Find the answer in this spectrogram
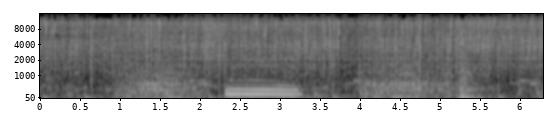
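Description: A tortilla-wrapped burrito sizzling and crackling in a hot nonstick frying pan as it browns. A steady low pitched tone, the loudest sound, sounds for about a second a little after two seconds in.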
